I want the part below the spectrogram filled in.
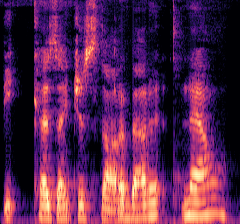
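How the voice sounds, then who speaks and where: A woman voicing a sleepy, slow-witted male god who mumbles, hesitates and apologizes. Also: on the low side, steady tone, creaky, a little mellow, pitched below the performer's own voice.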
